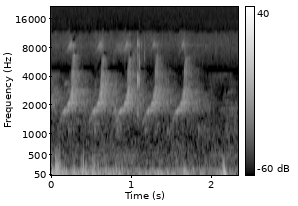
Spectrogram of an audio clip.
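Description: A songbird singing a run of quick down-slurred chirps, about four a second.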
